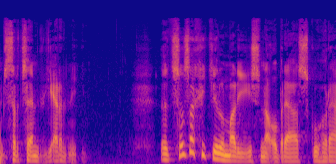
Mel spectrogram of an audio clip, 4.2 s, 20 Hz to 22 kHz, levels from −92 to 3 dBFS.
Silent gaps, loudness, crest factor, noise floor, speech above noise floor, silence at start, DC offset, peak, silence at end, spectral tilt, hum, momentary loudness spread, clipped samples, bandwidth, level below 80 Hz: none; -26 LUFS; 18 dB; -69 dBFS; 42 dB; 0 s; under 0.1%; -10 dBFS; 0 s; -4 dB/octave; none; 8 LU; under 0.1%; 14 kHz; -64 dBFS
